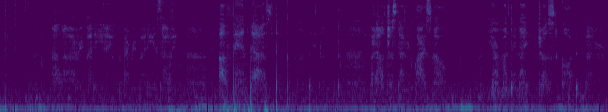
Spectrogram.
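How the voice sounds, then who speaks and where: Whispering and soft-spoken, the voice moves at a fairly slow pace over noticeable background noise. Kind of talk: ASMR bedtime story reading. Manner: whispered, soft.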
